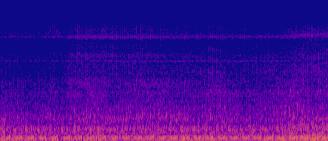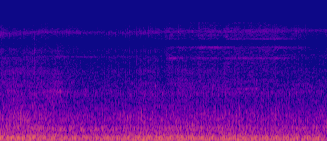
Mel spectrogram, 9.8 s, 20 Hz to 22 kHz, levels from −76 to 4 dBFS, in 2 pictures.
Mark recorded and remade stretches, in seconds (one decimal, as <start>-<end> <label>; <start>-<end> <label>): 0.0-9.8 recorded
